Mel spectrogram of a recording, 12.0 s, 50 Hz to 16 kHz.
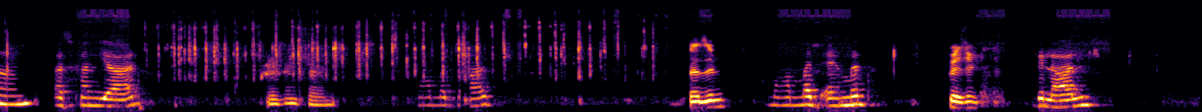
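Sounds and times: person speaking: 0.0 - 11.3
typing on computer keyboard: 1.4 - 6.7.

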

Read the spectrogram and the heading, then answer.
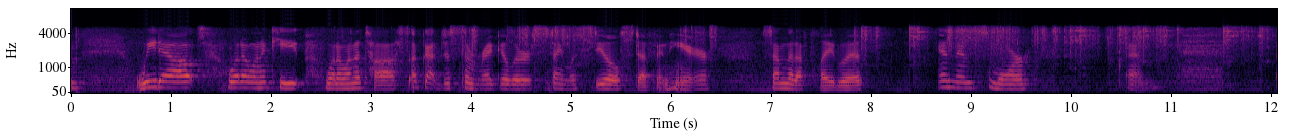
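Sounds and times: metal cutlery clinking: 3.9 - 5.3, 6.1 - 6.5, 7.8 - 12.0.

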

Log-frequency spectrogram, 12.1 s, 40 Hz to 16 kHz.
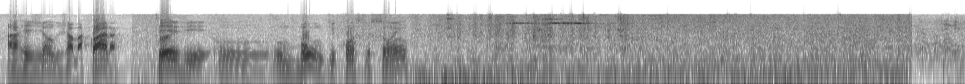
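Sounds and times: train wheels rumbling on rails: 1.5 - 12.0
high wheel squeal: 5.5 - 8.4.

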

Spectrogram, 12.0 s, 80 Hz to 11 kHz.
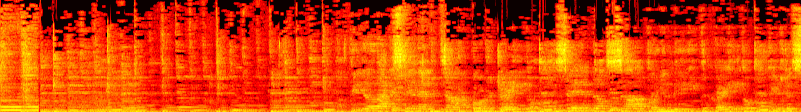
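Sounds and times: bass guitar: 0.0 - 12.0
plucked guitar: 0.0 - 12.0.

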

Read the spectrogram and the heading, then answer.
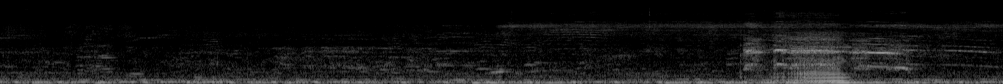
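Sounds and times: rooster crowing: 7.4 - 10.0.

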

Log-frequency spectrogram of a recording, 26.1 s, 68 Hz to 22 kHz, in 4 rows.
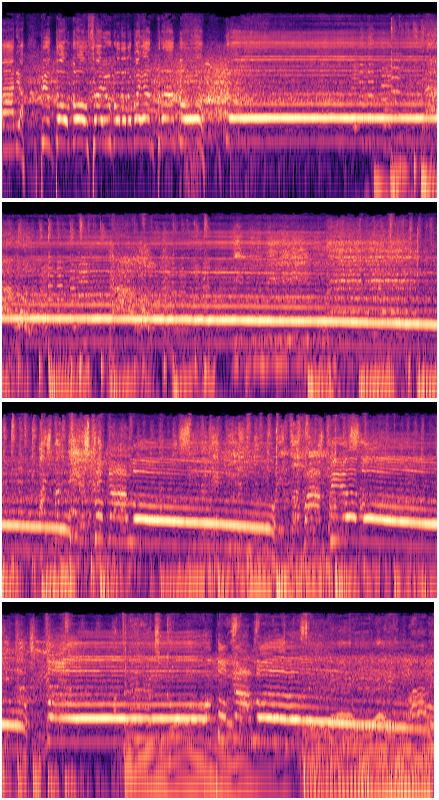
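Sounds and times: commentator shouting goal: 0.0 - 26.0.

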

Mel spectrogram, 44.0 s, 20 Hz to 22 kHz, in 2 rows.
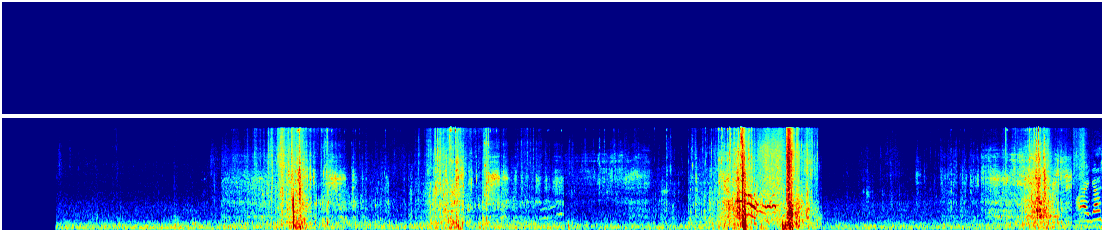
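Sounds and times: bike tyres rolling over leaves: 26.1 - 44.0.

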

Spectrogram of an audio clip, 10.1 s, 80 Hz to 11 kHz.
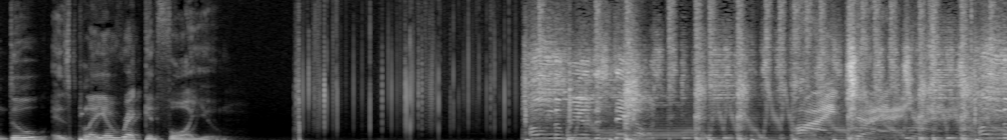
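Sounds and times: vinyl record crackles and pops: 2.8 - 6.5.

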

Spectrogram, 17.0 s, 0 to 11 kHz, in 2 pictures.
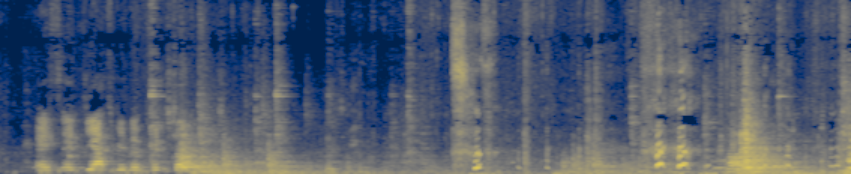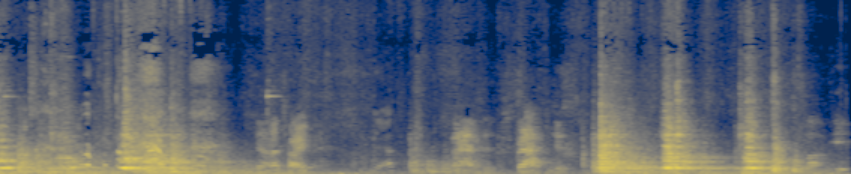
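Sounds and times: metal gate knocking and rattling: 1.5 - 13.6, 14.4 - 17.0.

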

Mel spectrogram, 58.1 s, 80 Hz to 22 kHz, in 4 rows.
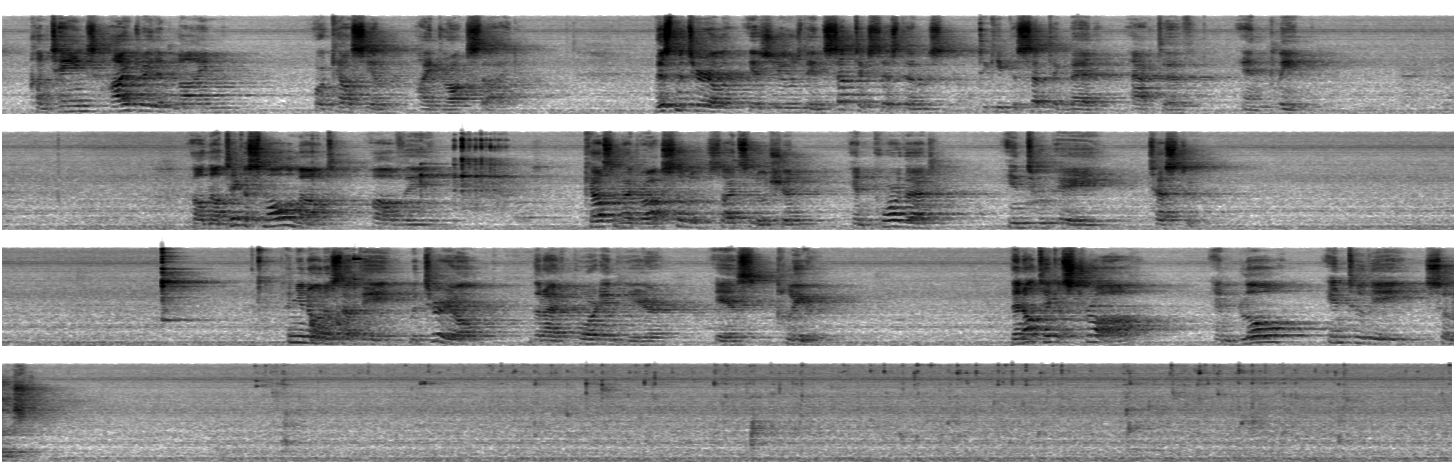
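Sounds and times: glassware clinking: 19.0 - 19.9, 30.6 - 31.2.

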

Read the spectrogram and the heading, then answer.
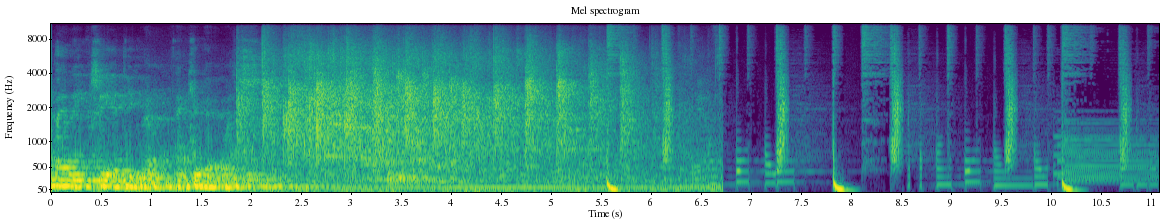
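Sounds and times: audience clapping: 1.8 - 6.7.

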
